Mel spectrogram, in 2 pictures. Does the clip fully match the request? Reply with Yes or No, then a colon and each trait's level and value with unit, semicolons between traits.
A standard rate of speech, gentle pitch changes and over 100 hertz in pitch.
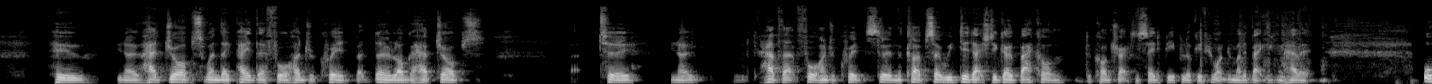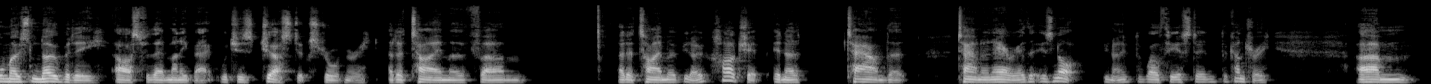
Yes: average, 195 wpm; narrow, 2.1 semitones; low, 110 Hz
